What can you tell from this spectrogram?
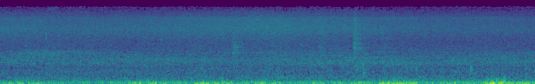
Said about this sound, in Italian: Se c'è tutto sto vento è buono, buono. E adesso ce n'è proprio tanto, vento laterale arriva sulle orecchie, le devo aprire.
